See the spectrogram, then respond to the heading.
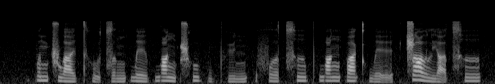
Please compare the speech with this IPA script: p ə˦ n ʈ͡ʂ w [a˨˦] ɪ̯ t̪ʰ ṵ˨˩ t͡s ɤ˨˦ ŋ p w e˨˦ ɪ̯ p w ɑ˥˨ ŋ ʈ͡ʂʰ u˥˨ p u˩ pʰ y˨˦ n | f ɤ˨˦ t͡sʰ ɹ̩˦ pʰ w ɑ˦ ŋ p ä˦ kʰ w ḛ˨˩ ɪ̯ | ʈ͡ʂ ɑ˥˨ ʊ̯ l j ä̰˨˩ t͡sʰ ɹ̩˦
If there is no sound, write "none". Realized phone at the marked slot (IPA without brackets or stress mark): a˨˦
